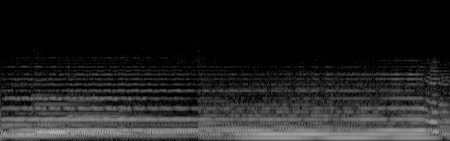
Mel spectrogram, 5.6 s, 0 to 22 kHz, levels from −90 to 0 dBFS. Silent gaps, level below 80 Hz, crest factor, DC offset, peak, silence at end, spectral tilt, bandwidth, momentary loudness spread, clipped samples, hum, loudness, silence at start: none; -74 dBFS; 14 dB; under 0.1%; -26 dBFS; 0 s; -10.5 dB/octave; 4.7 kHz; 8 LU; under 0.1%; none; -39 LUFS; 0 s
